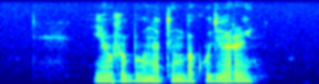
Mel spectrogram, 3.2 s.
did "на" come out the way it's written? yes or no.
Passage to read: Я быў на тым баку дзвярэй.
yes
